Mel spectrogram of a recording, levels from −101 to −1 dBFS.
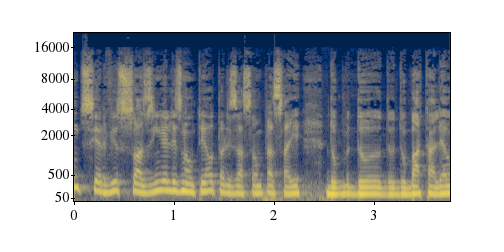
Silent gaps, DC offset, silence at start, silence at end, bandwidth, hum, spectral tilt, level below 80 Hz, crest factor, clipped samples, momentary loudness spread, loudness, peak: none; under 0.1%; 0 s; 0 s; 14 kHz; none; -5 dB/octave; -42 dBFS; 14 dB; under 0.1%; 3 LU; -18 LUFS; -4 dBFS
